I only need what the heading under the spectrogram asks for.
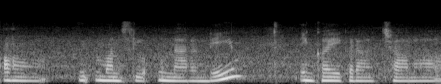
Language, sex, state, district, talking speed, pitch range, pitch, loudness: Telugu, female, Andhra Pradesh, Annamaya, 95 wpm, 165-190 Hz, 175 Hz, -16 LUFS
